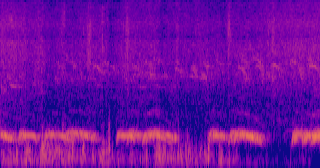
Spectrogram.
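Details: Spotted dove call played to lure birds for trapping: long, smooth, mid-pitched coos, each slightly arched, run almost back to back, with a brief silent pause near the end.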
